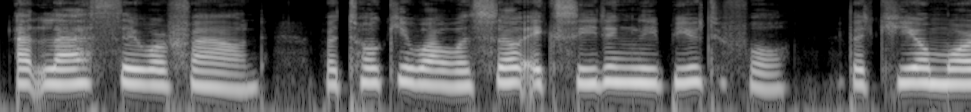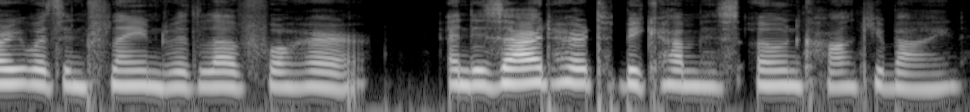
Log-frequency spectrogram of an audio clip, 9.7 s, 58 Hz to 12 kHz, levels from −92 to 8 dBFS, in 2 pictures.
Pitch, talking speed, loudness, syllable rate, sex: 210 Hz, 165 wpm, -20 LUFS, 5.4 syllables/s, female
